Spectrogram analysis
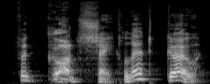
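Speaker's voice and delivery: high, loud, slow desperate howl; raw howl. Acted. Morse howls at the ghost to let go. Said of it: "Morse's voice was getting raw".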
